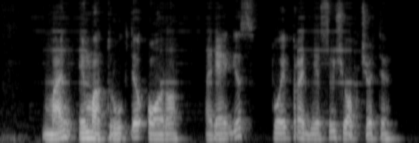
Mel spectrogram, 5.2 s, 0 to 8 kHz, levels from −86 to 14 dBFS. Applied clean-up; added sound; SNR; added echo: neural separator model SepFormer DNS4.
